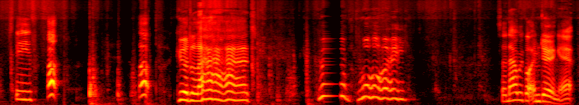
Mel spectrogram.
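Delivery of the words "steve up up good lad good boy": high, louder command then praise. Real, not acted. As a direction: train him. Training command.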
